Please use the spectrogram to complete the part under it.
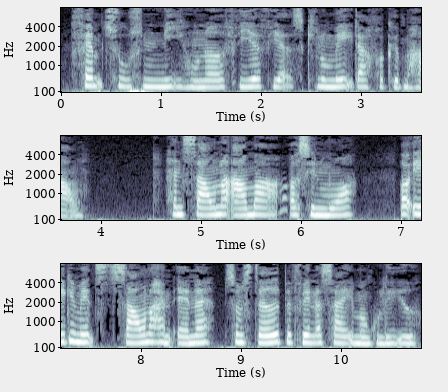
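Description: A woman reading scripted documentary narration in an even, measured way. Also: fairly high pitch, no room sound.

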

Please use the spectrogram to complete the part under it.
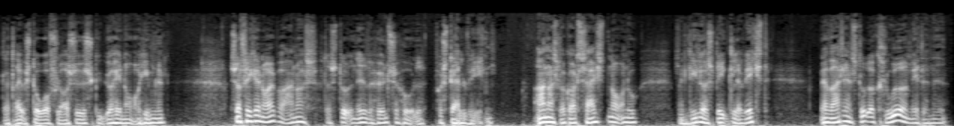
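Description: A man narrating a novel as an audiobook in a calm, measured reading voice. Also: sits low, husky, no echo.

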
